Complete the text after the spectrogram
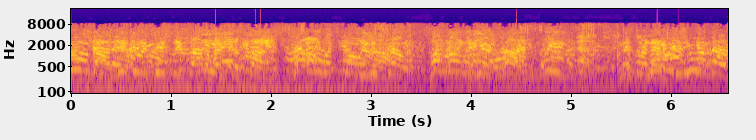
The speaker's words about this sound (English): They walk past the crush of reporters toward the courthouse.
